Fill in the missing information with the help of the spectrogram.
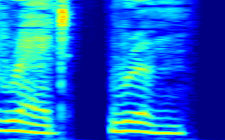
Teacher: formed with the tip of the tongue raised and curled back near the Alva Ridge as in words beginning with red room they occur in words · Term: liquid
